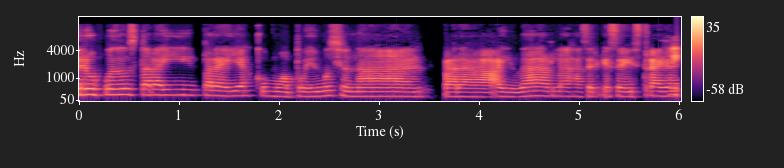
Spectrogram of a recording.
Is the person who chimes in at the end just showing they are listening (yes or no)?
yes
